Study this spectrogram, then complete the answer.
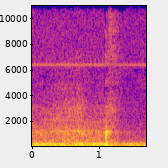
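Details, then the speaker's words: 1994 Toshiba CF26C30 26-inch CRT TV with intermittent power-up, tested after splicing cut wires and replacing capacitors: two sharp relay clicks over faint hum, then no power-up, though high voltage charges the picture tube; cause not confirmed. "oh yeah I forgot to say it's not powering up but part of this set is powering up because it did charge the piture tube up so the high voltage is working"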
